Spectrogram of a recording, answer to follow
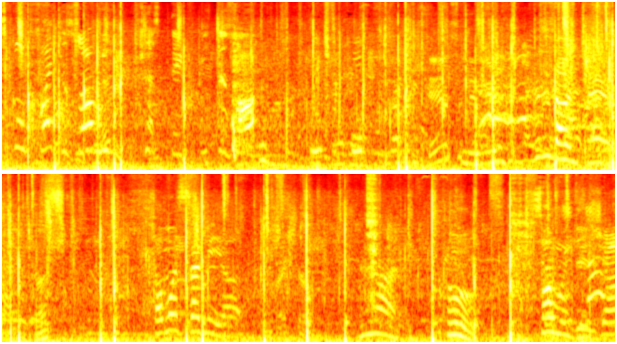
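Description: Basketball bounced repeatedly on an outdoor hard court during a pickup game, as sharp irregular thuds, with players' voices calling out in the background.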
